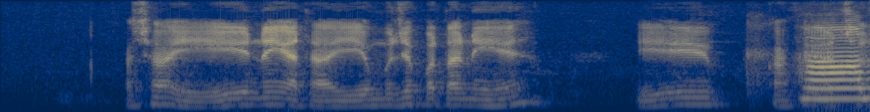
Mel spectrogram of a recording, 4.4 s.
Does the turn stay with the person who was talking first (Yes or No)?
No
